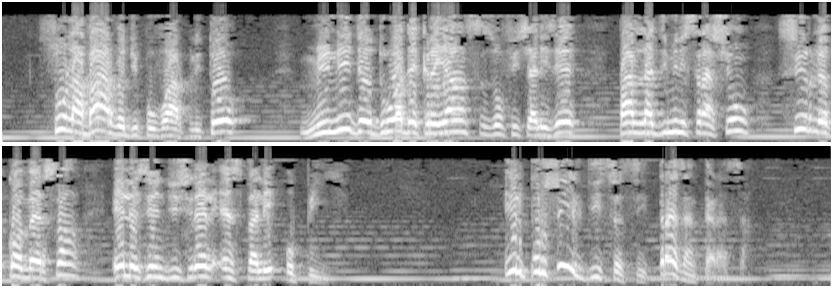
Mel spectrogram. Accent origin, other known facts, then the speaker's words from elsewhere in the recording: DR Congo; L'Européen, pour mieux vivre, il vient puiser de la richesse chez nous au Congo.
